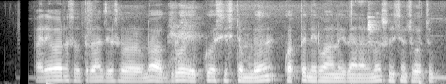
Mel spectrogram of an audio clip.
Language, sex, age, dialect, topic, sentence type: Telugu, male, 25-30, Central/Coastal, agriculture, statement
